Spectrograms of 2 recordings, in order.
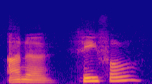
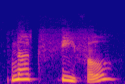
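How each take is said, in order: First: "feefle" said slowly, doubtful with a rising end; doubtful repetition. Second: "feefle" said very high and slow in Phelim's own sounds; correct native word. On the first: Acted. Bliss doubtfully repeating Phelim's word, questioning. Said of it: "repeated the word doubtfully". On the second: Shown as a demonstration. Phelim laughing correction of Bliss, very high. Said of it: "Bliss could hear the difference".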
